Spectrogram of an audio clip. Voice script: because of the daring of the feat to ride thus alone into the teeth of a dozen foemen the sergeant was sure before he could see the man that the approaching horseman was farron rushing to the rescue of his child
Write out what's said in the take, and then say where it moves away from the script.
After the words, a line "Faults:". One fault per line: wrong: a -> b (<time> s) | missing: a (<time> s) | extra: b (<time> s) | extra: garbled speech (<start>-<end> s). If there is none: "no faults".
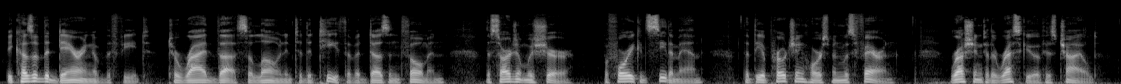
because of the daring of the feat to ride thus alone into the teeth of a dozen foemen the sergeant was sure before he could see the man that the approaching horseman was farron rushing to the rescue of his child
Faults:
no faults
